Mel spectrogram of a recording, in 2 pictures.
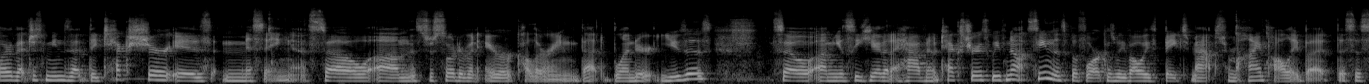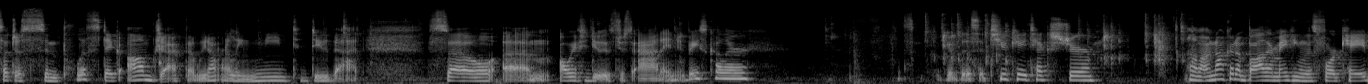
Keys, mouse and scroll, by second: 22.8-25.4 typing.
